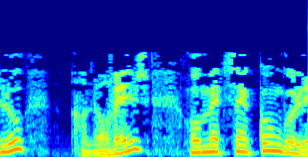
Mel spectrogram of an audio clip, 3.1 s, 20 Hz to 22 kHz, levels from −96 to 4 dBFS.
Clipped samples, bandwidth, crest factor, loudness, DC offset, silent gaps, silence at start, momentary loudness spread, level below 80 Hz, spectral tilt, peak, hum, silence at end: under 0.1%; 5.8 kHz; 16 dB; -27 LUFS; under 0.1%; none; 0 s; 14 LU; -58 dBFS; -11 dB/octave; -12 dBFS; none; 0 s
